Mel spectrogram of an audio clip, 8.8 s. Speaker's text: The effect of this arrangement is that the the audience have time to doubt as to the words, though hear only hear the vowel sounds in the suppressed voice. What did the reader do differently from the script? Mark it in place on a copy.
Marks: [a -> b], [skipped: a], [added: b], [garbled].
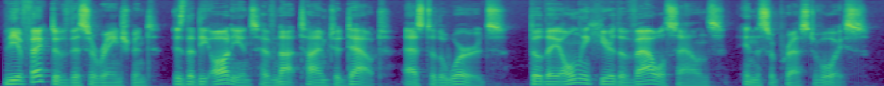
The effect of this arrangement is that the [skipped: the] audience have [added: not] time to doubt as to the words, though [hear -> they] only hear the vowel sounds in the suppressed voice.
